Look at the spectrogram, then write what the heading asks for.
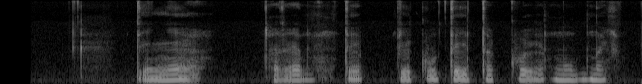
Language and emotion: Russian, neutral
